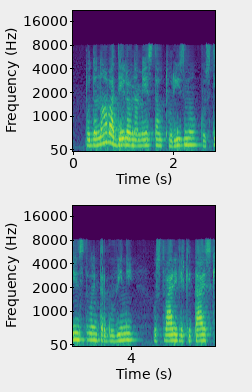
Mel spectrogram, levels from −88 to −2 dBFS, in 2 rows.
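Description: Heavy low-bitrate Opus compression is the likely cause of what runs through this whole speech clip. The encoder seems to be working in its CELT music mode with the bandwidth cut to wideband, and the damage fits a rate of around 12 kbps. Nothing is left above about 8.1 kHz, so the top end sounds dull. With too few bits, bands are filled in rather than left empty, which makes the speech sound noisy, rough and grainy instead of swirly.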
